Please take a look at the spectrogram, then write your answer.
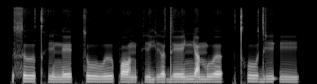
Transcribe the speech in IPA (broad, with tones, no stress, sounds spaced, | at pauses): s ɯː˥˨ t̪ʰ i˧˩ n eː˧˥ k̚ s uː˥˨ ʋ ɯː˥˨ p ɔː˧˩ n k i˧˩ j i˧ ə̯ d eː˧˥ ɲ a˧˥ m u˧ ə̯ | t̪ʰ uː˥˨ d iː˥˨ ʔ iː˧˩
